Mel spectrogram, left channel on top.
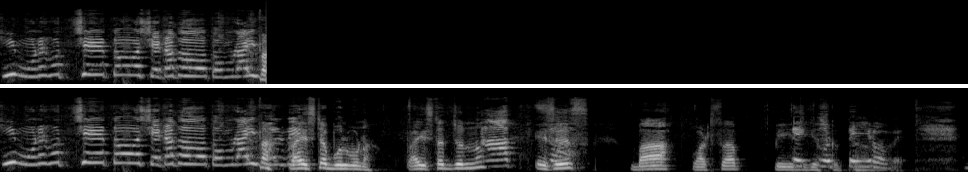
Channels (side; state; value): left; drops out; at 2.7 s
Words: কি মনে হচ্ছে তো সেটা তো তোমরাই বলবে। প্রাইসটা বলবো না, প্রাইসটার জন্য আচ্ছা। এসএস বা হোয়াটসঅ্যাপ পেজ জিজ্ঞেস করতে করতেই হবে।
